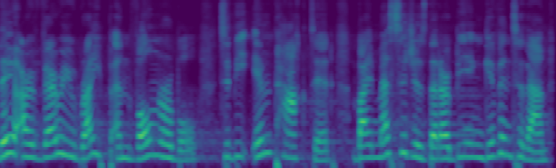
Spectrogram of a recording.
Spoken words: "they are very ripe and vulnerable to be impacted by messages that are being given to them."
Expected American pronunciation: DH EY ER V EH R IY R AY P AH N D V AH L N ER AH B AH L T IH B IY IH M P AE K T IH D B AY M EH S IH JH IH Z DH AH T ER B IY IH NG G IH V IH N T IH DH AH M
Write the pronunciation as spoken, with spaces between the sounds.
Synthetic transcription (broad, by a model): DH EY ER V EH R IY R AY P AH N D V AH L N ER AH B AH L T IH B IY IH M P AE K T IH D B AY M EH S IH JH IH Z DH AH T ER B IY IH NG G IH V IH N T IH DH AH M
